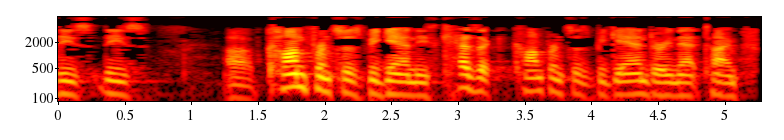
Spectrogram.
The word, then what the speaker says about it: Keswick: begun during his day the Kazik often often pronounced Keswick it's spelled Keswick but it's actually kazakh the Kazakh movement was very prominent in those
